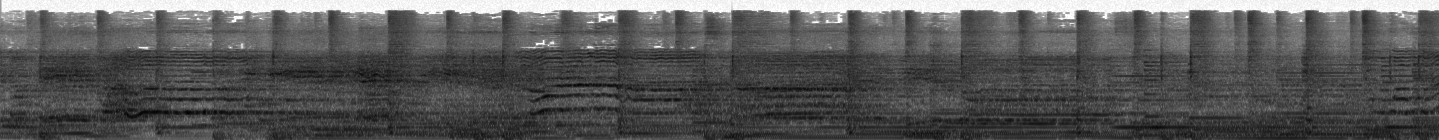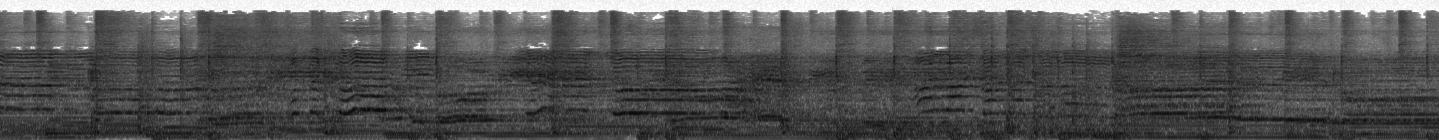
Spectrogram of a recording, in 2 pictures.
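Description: Live gospel worship song: a female lead singer and a mixed choir singing over a band with a drum kit keeping a steady beat.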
